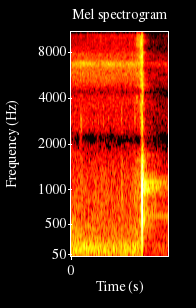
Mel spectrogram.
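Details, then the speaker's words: 1985 Mercedes 300SD diesel, EGR valve vacuum test: valve holds vacuum, and pulling the vacuum line gives one crisp click as it snaps shut; EGR valve is good. "now to hear if it shuts correctly when i pull this out we should hear a little click"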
